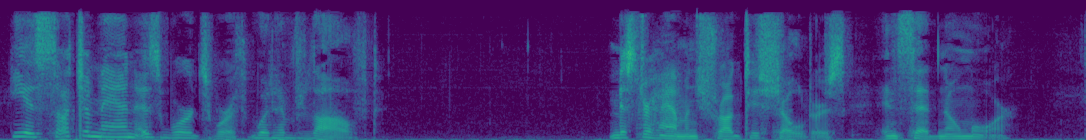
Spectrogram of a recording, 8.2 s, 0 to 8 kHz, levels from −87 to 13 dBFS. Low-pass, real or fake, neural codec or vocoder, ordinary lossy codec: 7.2 kHz; real; none; AAC, 32 kbps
